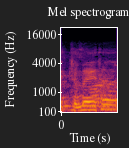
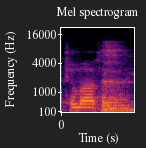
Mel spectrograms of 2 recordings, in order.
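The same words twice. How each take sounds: First: TOMATO as tuh-MAY-toh, rising. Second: TOMATO as tuh-MAH-toh, falling. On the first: Teacher quotes the you-say variant, tomato with AY. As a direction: say "tomato" with a long AY in the middle. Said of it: "You say tomato". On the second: Teacher gives the I-say variant, tomato with AH. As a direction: say "tomato" with a broad AH in the middle. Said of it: "I say tomato". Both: Shown as a demonstration.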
